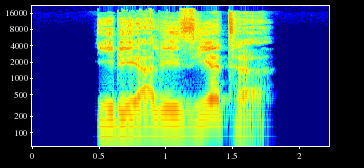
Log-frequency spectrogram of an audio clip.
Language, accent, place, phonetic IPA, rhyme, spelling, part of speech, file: German, Germany, Berlin, [idealiˈziːɐ̯tə], -iːɐ̯tə, idealisierte, adjective / verb, De-idealisierte.ogg
- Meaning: inflection of idealisieren: 1. first/third-person singular preterite 2. first/third-person singular subjunctive II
